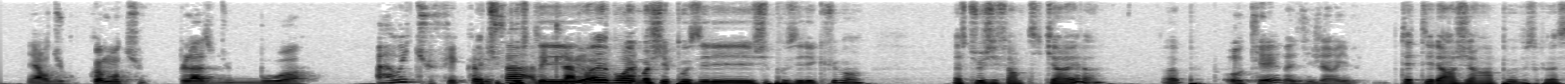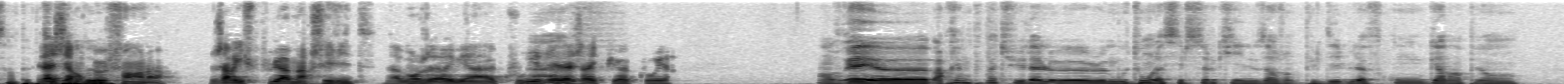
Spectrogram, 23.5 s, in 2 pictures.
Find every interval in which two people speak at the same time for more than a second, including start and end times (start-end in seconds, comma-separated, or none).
3.5-5.0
